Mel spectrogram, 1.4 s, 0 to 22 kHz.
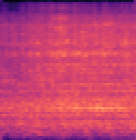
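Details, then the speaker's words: Super73 S2 e-bike riding after swapping to aftermarket front suspension forks: quieter with no fork rattle, but a steady scraping hiss with faint ringing from brakes rubbing, needing adjustment. "now i do need to adjust my brakes i can hear them but"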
